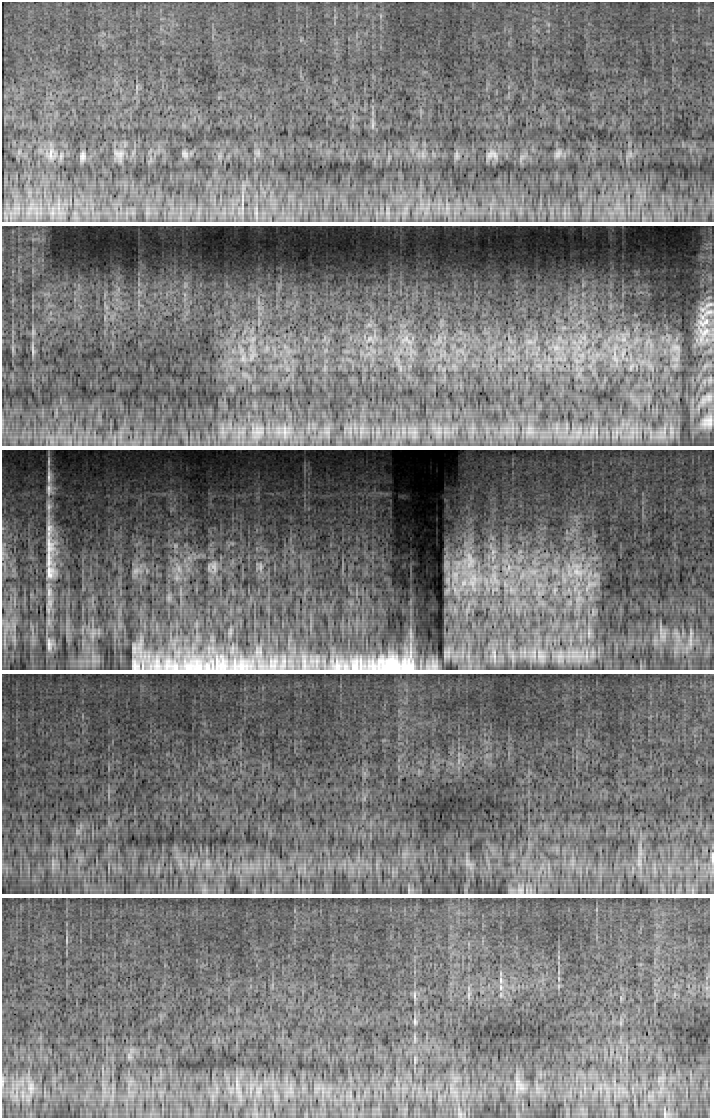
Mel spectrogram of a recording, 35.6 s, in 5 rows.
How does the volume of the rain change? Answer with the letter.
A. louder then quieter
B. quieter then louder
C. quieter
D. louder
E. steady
B.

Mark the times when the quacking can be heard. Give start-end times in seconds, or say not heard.
9.2-20.2.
